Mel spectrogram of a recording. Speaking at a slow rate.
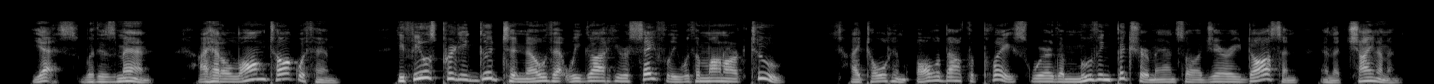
No: average, 185 wpm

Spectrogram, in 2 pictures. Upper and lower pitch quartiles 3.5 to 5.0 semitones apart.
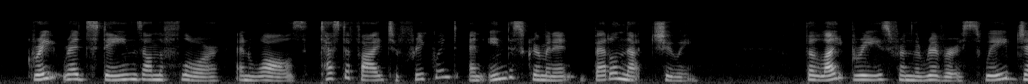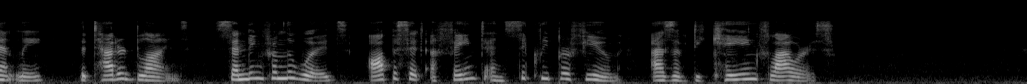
Yes: average, 4.1 semitones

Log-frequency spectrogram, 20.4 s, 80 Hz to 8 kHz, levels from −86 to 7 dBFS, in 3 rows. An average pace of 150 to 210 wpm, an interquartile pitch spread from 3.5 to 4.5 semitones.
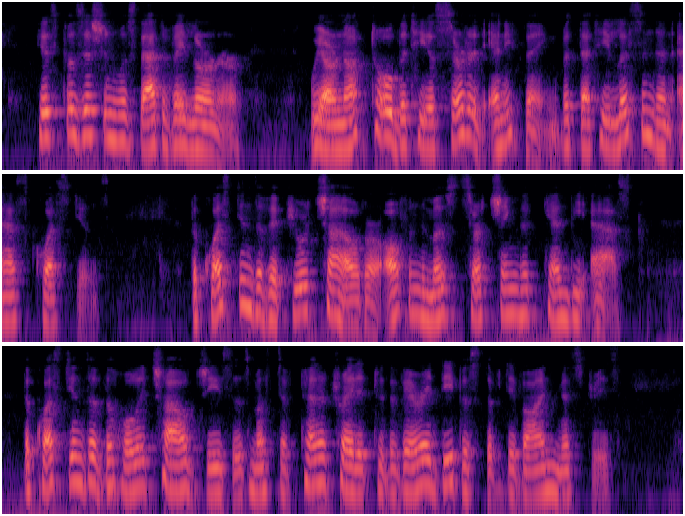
Yes: average, 160 wpm; average, 3.9 semitones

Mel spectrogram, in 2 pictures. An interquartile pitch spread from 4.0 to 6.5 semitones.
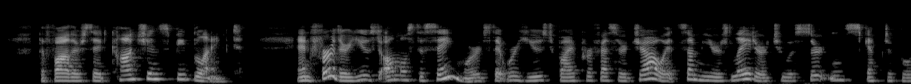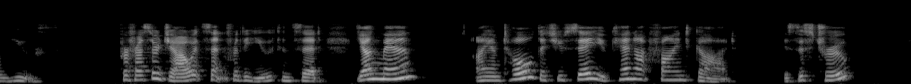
Yes: average, 4.8 semitones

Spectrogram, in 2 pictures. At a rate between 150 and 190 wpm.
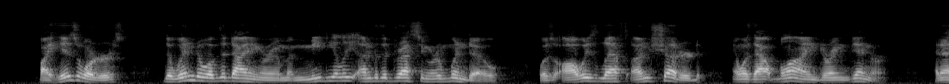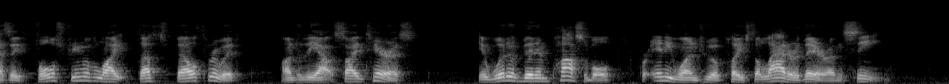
Yes: average, 170 wpm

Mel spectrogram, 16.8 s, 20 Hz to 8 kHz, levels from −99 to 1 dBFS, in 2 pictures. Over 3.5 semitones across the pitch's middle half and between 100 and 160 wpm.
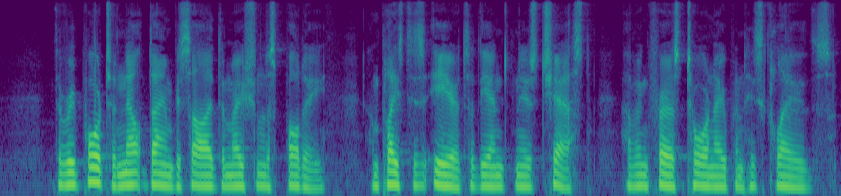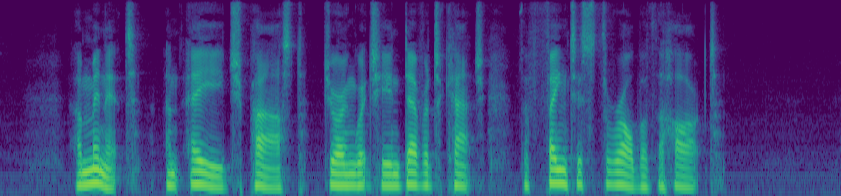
No: narrow, 2.5 semitones; average, 140 wpm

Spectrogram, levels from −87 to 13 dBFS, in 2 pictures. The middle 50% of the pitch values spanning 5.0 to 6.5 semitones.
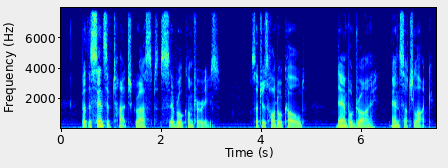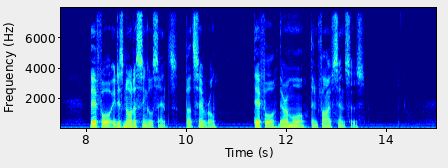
No: average, 3.4 semitones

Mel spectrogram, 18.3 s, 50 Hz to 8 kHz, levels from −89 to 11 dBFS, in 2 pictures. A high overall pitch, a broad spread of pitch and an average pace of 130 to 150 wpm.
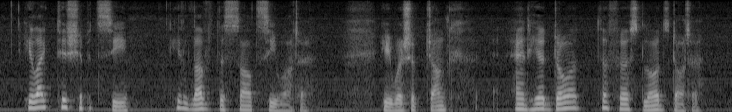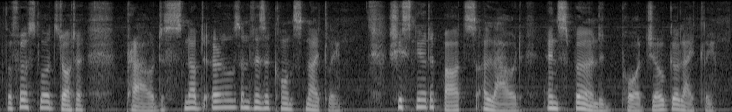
No: low, 130 Hz; wide, 6.5 semitones; average, 140 wpm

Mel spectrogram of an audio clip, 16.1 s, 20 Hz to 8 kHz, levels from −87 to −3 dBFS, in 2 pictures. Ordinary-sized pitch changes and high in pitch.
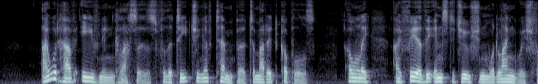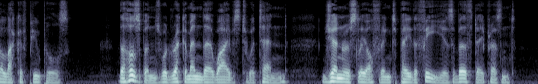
No: average, 4.1 semitones; low, 105 Hz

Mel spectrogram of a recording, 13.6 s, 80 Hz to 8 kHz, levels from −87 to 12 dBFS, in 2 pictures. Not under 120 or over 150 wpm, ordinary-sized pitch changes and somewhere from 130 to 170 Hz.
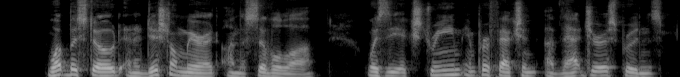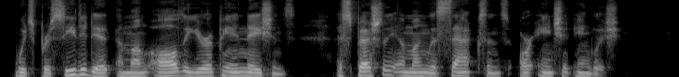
Yes: slow, 135 wpm; average, 3.5 semitones; low, 135 Hz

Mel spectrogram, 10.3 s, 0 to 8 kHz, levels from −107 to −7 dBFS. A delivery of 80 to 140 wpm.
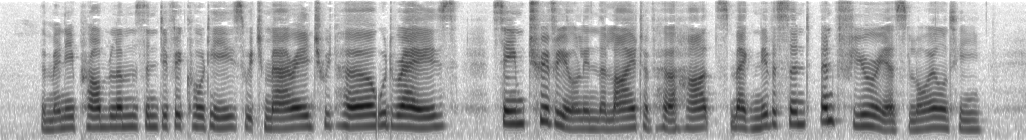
Yes: slow, 135 wpm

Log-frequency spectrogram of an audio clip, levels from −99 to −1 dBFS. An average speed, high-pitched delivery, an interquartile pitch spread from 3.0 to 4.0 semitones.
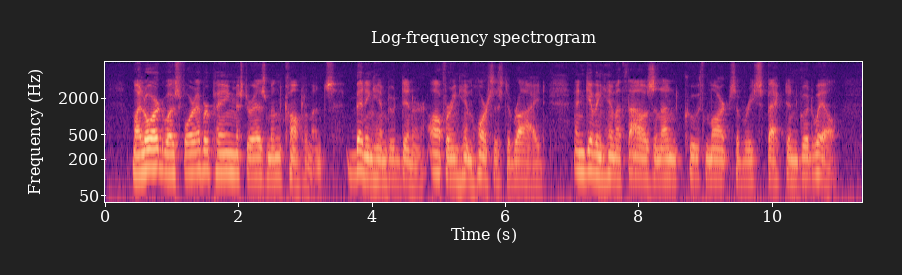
No: average, 160 wpm; low, 105 Hz; average, 3.6 semitones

